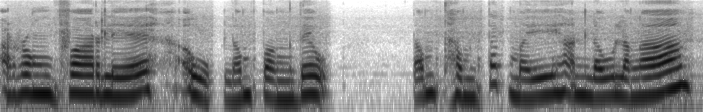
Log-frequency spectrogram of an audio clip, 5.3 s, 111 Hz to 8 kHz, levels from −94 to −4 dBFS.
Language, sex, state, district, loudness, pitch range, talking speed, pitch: Mizo, female, Mizoram, Aizawl, -17 LUFS, 195-225 Hz, 170 wpm, 210 Hz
